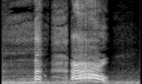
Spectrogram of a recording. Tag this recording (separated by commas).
Human voice, Laughter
